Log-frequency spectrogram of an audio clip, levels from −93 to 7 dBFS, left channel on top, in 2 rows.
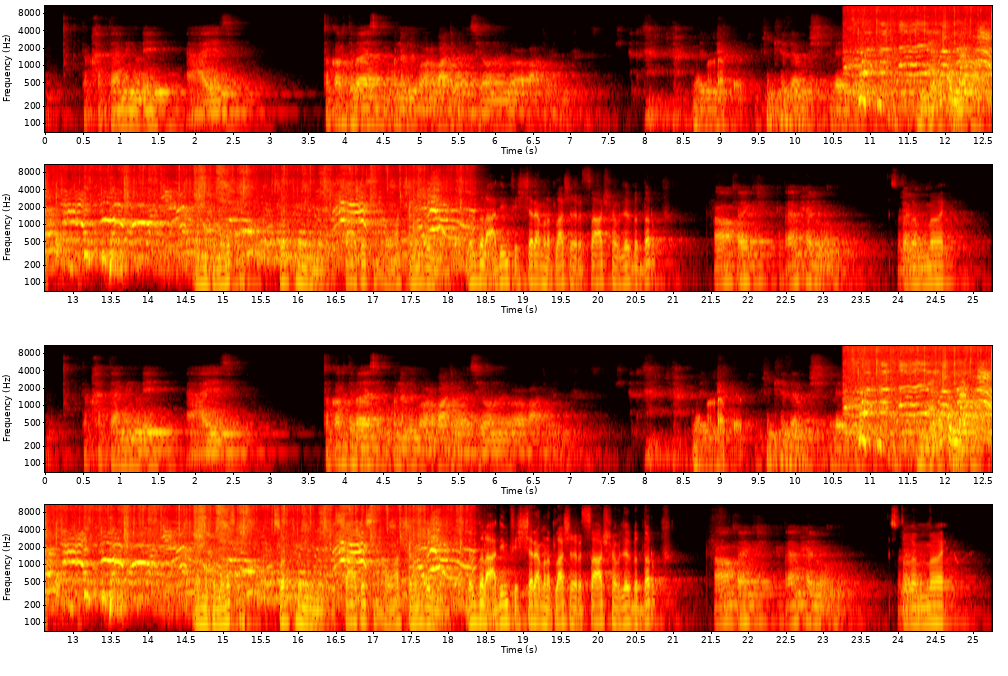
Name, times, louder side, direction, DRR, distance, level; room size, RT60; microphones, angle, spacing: voice 1, 0.5-1.5 1.9-2.5 3.7-7.0 8.0-9.1 9.6-12.5 21.6-22.2 22.5-23.3 24.0-24.5, equal, ahead, 1 dB, 6.0 m, -33 dB
voice 2, 8.6-9.3 11.9-12.3 12.7-12.8 14.6-20.8 23.9-24.6, right 4 dB, 70° right, 14 dB, 0.7 m, -29 dB
sound 1, 10.6-18.4, right 3 dB, 20° right, 1.2 m, -24 dB
21.5 x 18.0 x 9.5 m, 1.3 s
head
